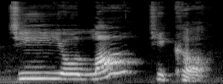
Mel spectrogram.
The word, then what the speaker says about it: geological: and with a and we put the stress in the third syllables before end 1 2 3 geological not g no not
